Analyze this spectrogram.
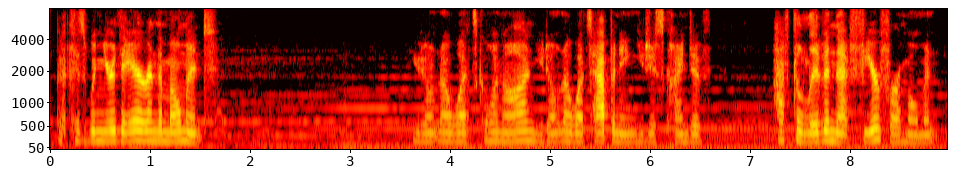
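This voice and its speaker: A woman voicing a kindly older male temple keeper who talks slowly and softly to reassure someone. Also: lowish voice, little pitch movement, faint music behind, close to an everyday voice. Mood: gentle, reflective. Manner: slow, soft-spoken, reassuring.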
